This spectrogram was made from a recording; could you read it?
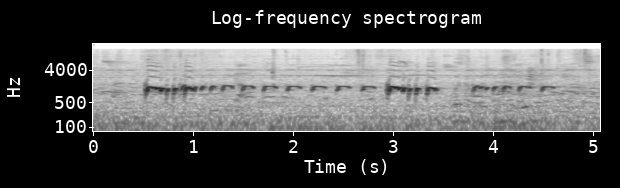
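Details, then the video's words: Local zebra dove in full song with a classic, unusual voice: a long string of quick, evenly paced coos, a denser trilled burst in the middle, then a shorter repeat. "Perkutut Lokal Gacor Suara KLASIK Dan UNIK"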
